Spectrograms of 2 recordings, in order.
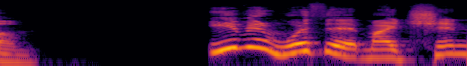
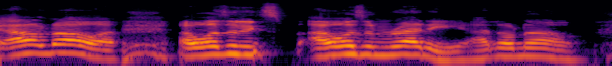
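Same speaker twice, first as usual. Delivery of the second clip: high, defensive mock protest; flustered excuse; 6 semitones higher, 5 dB louder than usual. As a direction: re-enact making a flustered excuse. Acts out own flustered excuse.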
